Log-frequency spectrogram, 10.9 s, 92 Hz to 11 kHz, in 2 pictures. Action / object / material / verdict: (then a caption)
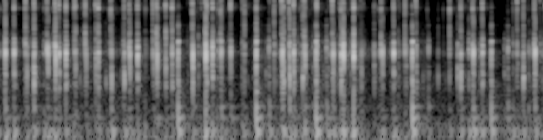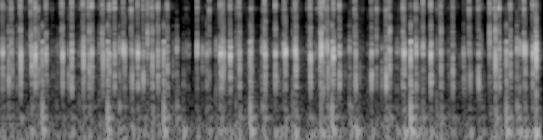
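tap / mechanical keyboard with plastic keycaps / plastic / none. A mechanical keyboard with all-cream plastic keycaps and a knob, resting on a desk mat, is typed on rapidly with fingertips and long nails. It gives a steady stream of short, crisp clacks and taps centred around 1.6 kHz with a bright top, little low end and no ring between strokes.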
